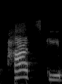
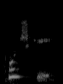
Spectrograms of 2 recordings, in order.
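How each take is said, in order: First: The middle consonant sound is 'ts', no nasal. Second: The middle consonant sound is nasal 'nch'. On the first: This is how the spelling looks. The speaker calls it wrong. "it looks like Patsky" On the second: This is how the word is really said. The speaker calls it right. "but it's really punchki"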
